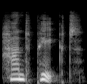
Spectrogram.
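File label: "handpicked", British English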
